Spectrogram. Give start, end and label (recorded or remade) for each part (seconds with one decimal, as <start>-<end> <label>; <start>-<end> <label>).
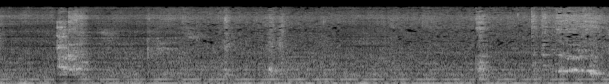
0.0-1.8 remade; 1.8-3.4 recorded; 3.4-3.9 remade; 3.9-6.1 recorded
